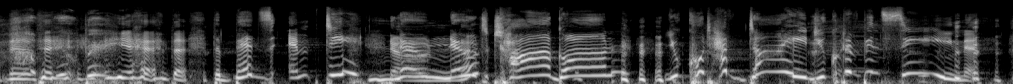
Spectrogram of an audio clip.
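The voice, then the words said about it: Imitates Molly Weasley yelling. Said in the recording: “my Molly Weasley yelling ... That's a great impression.”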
